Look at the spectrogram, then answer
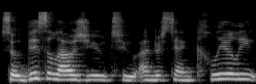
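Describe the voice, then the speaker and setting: A woman with an American accent speaks in a dark, mellow tone with fairly even intonation over a quiet background. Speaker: immigration attorney. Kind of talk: webinar presentation. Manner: fast.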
